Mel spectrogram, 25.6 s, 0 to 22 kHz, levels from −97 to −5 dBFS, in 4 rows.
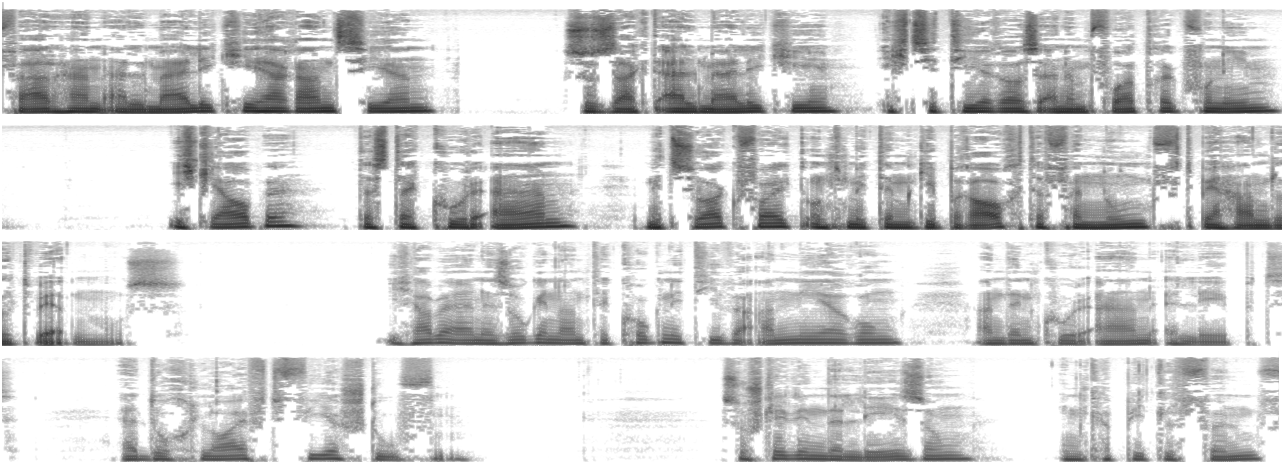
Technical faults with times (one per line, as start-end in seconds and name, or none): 13.10-25.59 sudden gain jump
